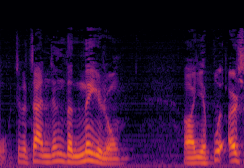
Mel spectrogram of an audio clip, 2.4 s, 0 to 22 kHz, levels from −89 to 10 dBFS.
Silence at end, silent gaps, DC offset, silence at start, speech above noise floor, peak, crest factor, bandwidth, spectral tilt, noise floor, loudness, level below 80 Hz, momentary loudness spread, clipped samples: 0 s; none; under 0.1%; 0 s; 27 dB; -10 dBFS; 16 dB; 11.5 kHz; -6.5 dB/octave; -52 dBFS; -26 LUFS; -56 dBFS; 7 LU; under 0.1%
